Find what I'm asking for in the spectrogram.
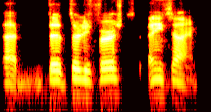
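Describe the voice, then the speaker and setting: A man chatting casually on a video call, with a worn, sometimes gravelly voice and a halting, rambling way of talking. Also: medium pitch, pushed and bright, no echo. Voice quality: gravelly at times. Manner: rambling, halting, many restarts. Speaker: show co-host.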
